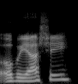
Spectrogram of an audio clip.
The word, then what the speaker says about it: Obayashi: So, is it Nobuhiko Obayashi? Is that the director? Did I murder it? – You got it. That's good. – All right. – You're on the right track there. – White United States guy pronounced it. It's close to correct.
